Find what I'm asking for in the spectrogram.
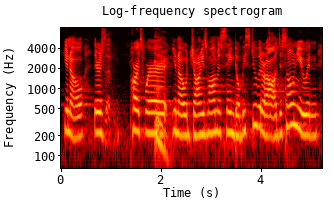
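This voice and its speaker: A woman's voice: mid-range voice, fairly even intonation, normal speed, a bit bright, in a large hall. A woman in a book discussion, sharing personally and searching for words. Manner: searching for words, many restarts. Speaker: book club participant.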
